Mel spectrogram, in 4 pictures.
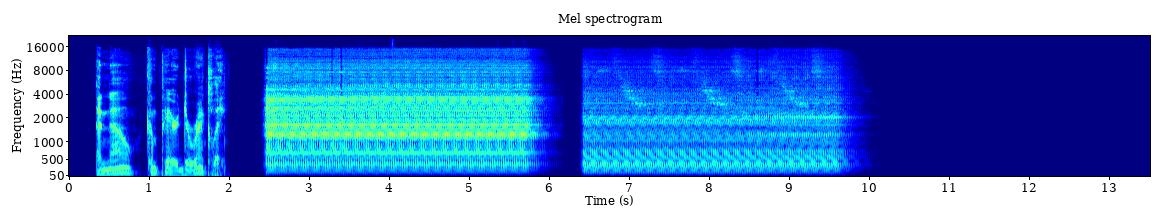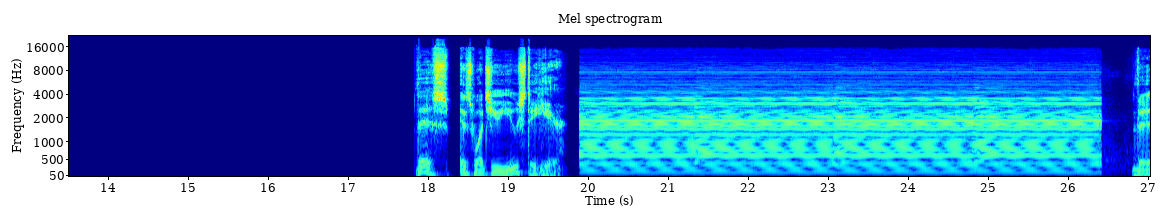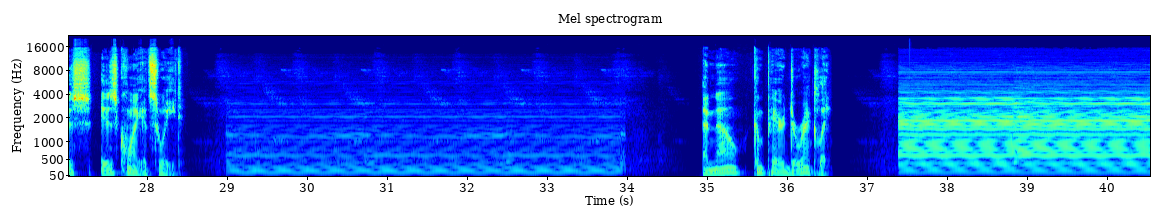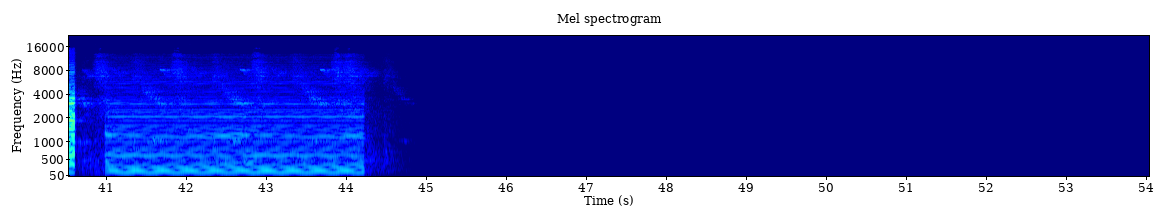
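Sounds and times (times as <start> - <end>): mri scanner loud buzzing: 2.4 - 9.9, 19.9 - 26.4, 37.4 - 44.3.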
